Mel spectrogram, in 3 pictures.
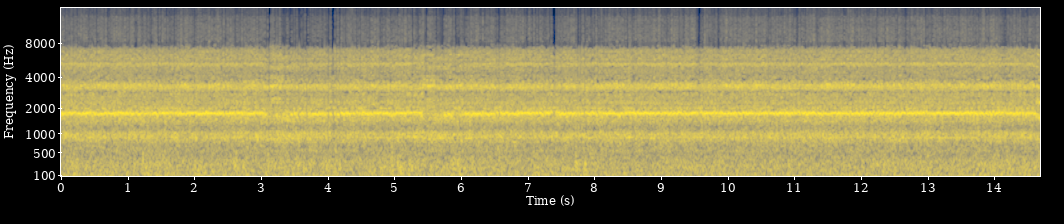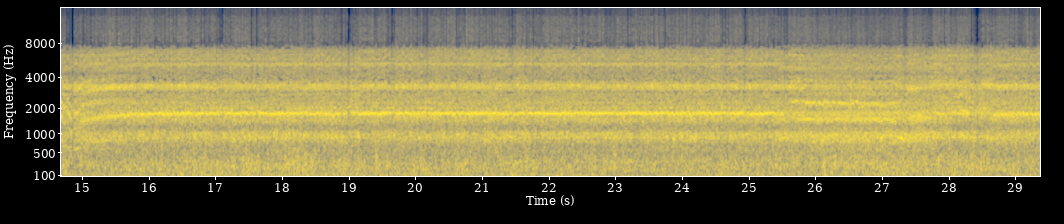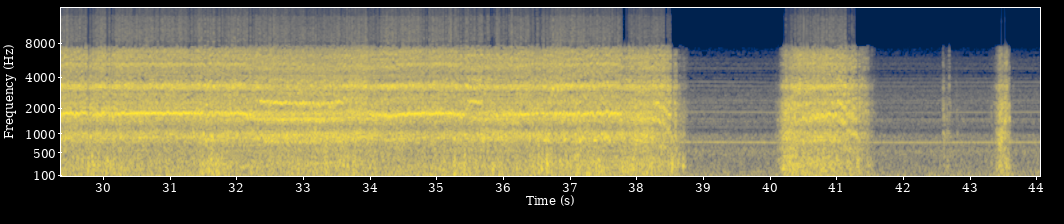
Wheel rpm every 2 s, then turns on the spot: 230, 230, 230, 230, 230, 230, 230, 210, 220, 230, 230, 230, 230, 220, 230, 230, 220, 220, 220, 120, 80, 10.
none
